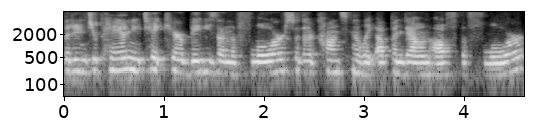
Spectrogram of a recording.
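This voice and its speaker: With an unremarkable speaking voice, a woman talks at a moderate pace, fairly high in pitch and lively in intonation. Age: 60s. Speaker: psychologist. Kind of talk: lecture. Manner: conversational.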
